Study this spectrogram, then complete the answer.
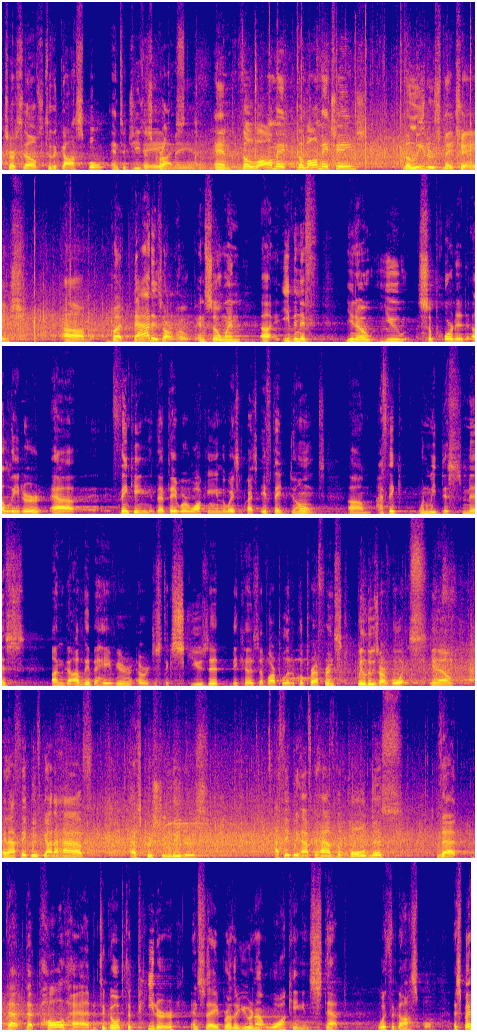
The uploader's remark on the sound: at our MLK50 conference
